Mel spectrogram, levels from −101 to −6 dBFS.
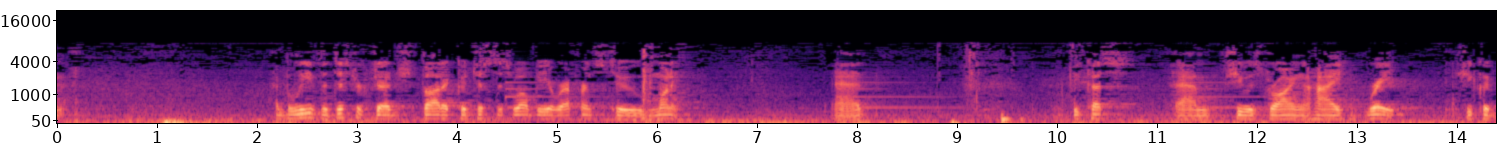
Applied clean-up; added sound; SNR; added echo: none; Piano; 18 dB; none.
